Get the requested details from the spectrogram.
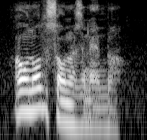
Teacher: l'accent écossais qui, entre autres, prononce et roule les R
